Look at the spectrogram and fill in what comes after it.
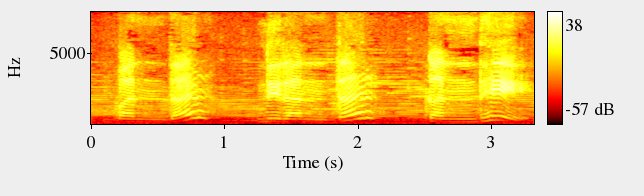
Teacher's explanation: बिंदी वाले वर्ण को बोलते समय हवा नाक से निकलती है? हम इन बिंदी वाले वर्णों को नाक बंद करके नहीं बोल सकते। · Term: अनुस्वार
